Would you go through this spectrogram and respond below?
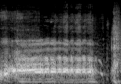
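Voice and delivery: loud wild wordless whoop; off-the-wall yell. Shown as a demonstration. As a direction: burst out in a ridiculous shout. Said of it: "ridiculous and off the wall".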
